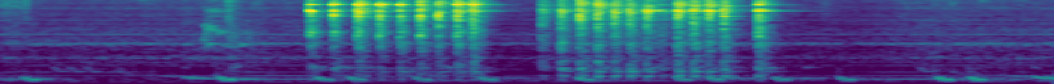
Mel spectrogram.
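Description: A hammer strikes metal with sharp clangs.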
